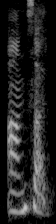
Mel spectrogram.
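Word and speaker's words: answer: blue silent होता है आंसर इसके बाद जब भी डब्लू आएगा डब्लू साइड साइलेंट है तो ए से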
